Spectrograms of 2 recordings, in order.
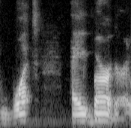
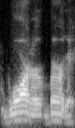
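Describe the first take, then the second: First: The name starts with the words what a. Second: The name starts with the word water. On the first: The speaker calls it right. "it is what a burger" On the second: The speaker calls it wrong. "it's not water burger"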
